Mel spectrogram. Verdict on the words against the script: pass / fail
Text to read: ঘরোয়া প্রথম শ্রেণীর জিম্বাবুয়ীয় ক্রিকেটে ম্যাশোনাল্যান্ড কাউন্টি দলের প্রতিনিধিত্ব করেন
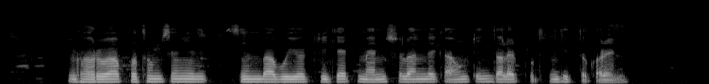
pass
